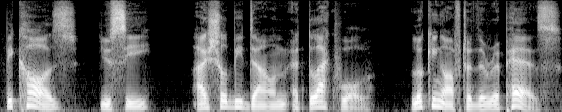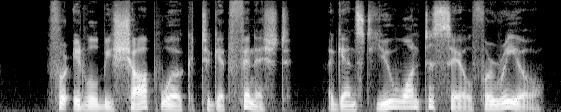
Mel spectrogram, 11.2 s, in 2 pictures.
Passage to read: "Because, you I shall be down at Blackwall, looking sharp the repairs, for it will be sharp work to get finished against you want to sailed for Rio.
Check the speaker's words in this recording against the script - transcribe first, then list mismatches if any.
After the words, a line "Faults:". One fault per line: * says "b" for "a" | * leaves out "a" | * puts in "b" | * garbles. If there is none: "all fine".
"Because, you see, I shall be down at Blackwall, looking after the repairs, for it will be sharp work to get finished against you want to sail for Rio.
Faults:
* puts in "see"
* says "after" for "sharp"
* says "sail" for "sailed"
